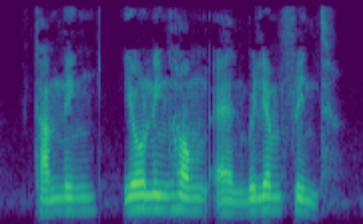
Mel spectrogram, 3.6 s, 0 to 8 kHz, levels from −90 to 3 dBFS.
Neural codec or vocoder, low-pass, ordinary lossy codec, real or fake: codec, 16 kHz, 8 kbps, FunCodec, trained on Chinese and English, 25 frames a second; 7.2 kHz; MP3, 32 kbps; fake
